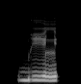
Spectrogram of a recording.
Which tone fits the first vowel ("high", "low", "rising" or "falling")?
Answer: low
